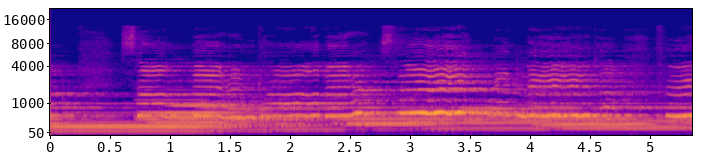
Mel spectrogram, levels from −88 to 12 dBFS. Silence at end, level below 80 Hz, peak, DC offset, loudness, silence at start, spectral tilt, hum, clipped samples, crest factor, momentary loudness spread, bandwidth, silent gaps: 0 s; -66 dBFS; -2 dBFS; under 0.1%; -20 LUFS; 0 s; -5.5 dB/octave; none; under 0.1%; 16 dB; 13 LU; 13.5 kHz; none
